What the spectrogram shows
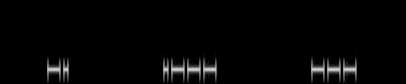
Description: Morse code, heard as a keyed tone, about 30 wpm, spaced as for 8 wpm, 700 Hz. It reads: NJO
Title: USA Call Signs - 5 Characters - 8x Character Spacing - 30wpm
